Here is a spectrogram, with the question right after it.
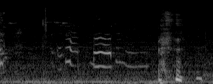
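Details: Miniature Australian Shepherd puppies playing outdoors on a Wednesday morning; a thin, high, whistled whimper with short wavering tones, followed by a couple of soft low yips, amid faint background hum.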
